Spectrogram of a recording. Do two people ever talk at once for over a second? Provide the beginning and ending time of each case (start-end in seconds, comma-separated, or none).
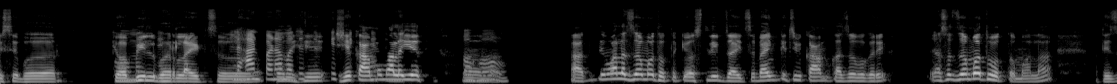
2.4-4.0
